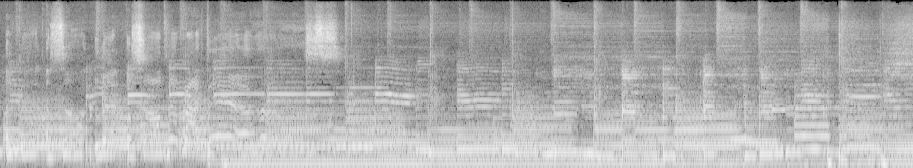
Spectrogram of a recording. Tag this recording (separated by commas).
Music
